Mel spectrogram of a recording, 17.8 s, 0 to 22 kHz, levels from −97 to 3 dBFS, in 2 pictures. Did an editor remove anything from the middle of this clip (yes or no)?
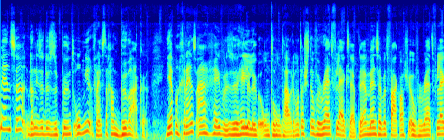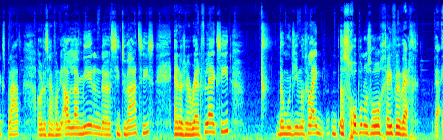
yes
